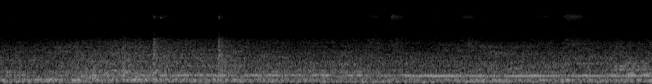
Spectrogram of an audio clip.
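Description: A steady low hum and rumble with a couple of level tones, and faint taps and scratches of chalk writing on a blackboard.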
